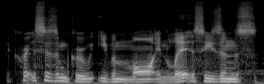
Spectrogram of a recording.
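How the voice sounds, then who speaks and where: Man, video essayist, scripted narration, medium pitch, background music. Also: brisk. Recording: music behind the voice.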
